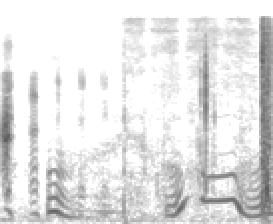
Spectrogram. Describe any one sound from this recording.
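A marker scribbles on paper.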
